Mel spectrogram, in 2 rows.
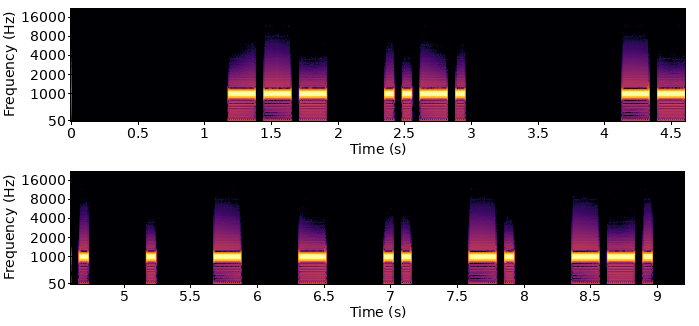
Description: Morse code, heard as a keyed tone, about 18 wpm, spaced as for 12 wpm, 1000 Hz. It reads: OF GETTING
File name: qotdfiles / 12wpm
